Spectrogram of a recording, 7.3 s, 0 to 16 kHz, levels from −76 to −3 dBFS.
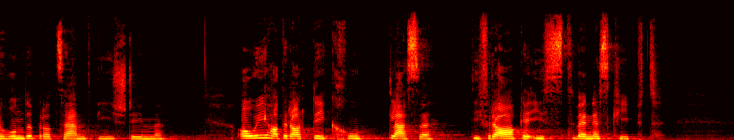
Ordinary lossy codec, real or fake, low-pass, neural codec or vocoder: none; fake; 14.4 kHz; vocoder, 44.1 kHz, 128 mel bands every 256 samples, BigVGAN v2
